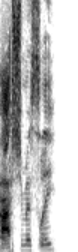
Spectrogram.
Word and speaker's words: posthumously: How do you say that word? – Posthumously. – Posthumously. Okay, yeah. I'll never forget it now.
